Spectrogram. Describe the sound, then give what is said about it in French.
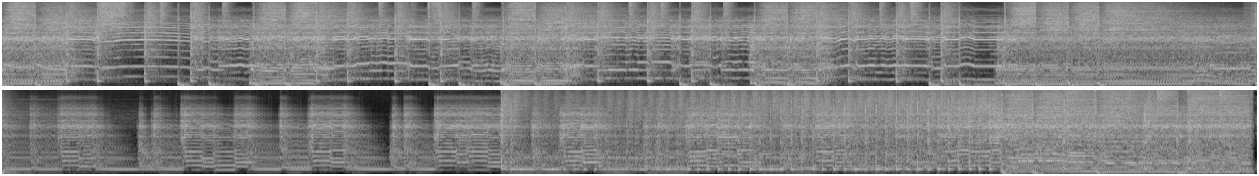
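A heavily distorted bass guitar played through several amplifiers and many effect pedals, shifting between deep, thick low riffs and brighter, lead-guitar-like lines, with a short quieter break midway and no voices. “qui va tantôt sonner comme une grosse basse bien profonde, de, tantôt sonner carrément comme, comme une guitare solo.”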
